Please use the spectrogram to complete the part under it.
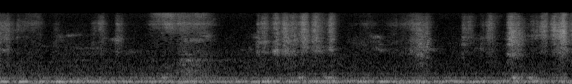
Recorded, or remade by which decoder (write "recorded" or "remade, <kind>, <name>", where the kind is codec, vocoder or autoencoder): recorded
